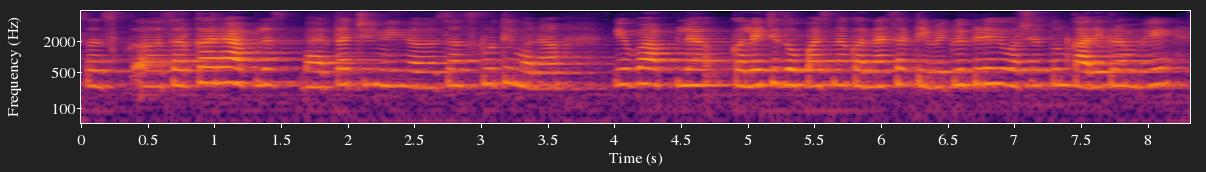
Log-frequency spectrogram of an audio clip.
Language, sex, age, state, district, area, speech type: Marathi, female, 18-30, Maharashtra, Amravati, rural, spontaneous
